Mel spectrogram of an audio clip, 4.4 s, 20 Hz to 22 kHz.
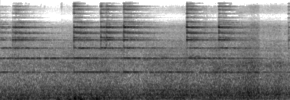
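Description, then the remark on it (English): A San Francisco cable car rumbles steadily up California Street along its rail line, a dense low roar threaded with a thin metallic whine, broken by a few brief bright clanks and squeals at irregular intervals. No one speaks. “Back on Big 19, that cable car taking us up California Street,”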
